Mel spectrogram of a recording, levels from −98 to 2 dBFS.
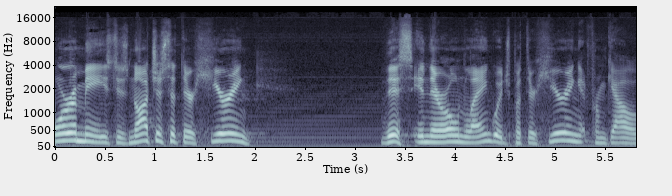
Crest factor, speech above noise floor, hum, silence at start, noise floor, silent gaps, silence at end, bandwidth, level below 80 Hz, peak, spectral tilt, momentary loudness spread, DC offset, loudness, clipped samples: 16 dB; 29 dB; 60 Hz at -45 dBFS; 0 s; -50 dBFS; none; 0 s; 17.5 kHz; -50 dBFS; -6 dBFS; -4.5 dB/octave; 9 LU; under 0.1%; -21 LUFS; under 0.1%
